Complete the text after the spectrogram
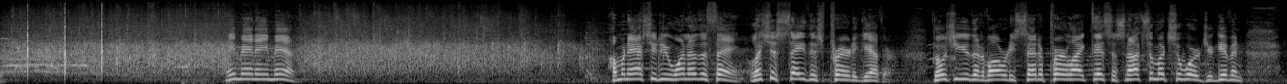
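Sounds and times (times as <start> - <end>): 
audience applause: 0.0 - 6.1
speech: 2.2 - 3.1, 6.1 - 12.8.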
